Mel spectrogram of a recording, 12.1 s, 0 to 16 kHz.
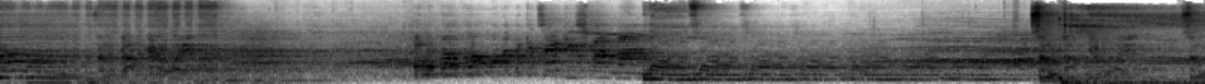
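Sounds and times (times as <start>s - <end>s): heavy bass and drums: 10.6s - 12.0s.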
